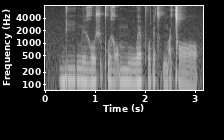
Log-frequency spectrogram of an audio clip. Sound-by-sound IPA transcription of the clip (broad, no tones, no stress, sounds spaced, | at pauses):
ɡ͡b iː ŋ͡m ɪː ɣ o ʃ o̰ kʷʼ ɛ ɣ ɔ̰ mː uː w ɛ pʰ o ɗ ɛ tʰ ṵ ŋ͡m a̰ ǀ ɔː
